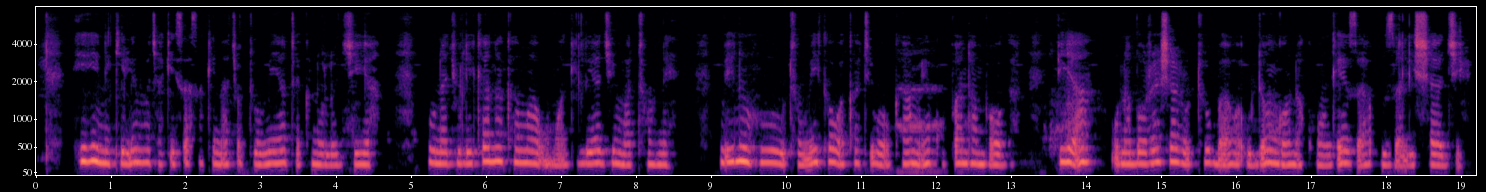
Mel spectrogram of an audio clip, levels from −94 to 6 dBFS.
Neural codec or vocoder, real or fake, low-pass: none; real; 7.2 kHz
